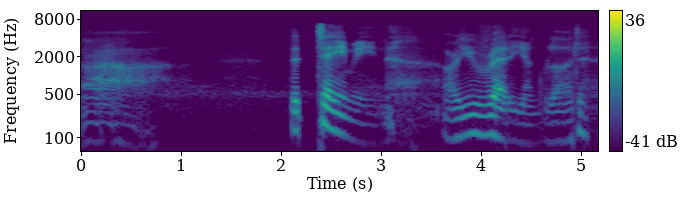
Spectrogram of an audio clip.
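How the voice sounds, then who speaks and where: In a put-on character voice, a man speaks at a very slow pace and fairly low pitch, with long, frequent pauses. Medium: actual play. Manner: commanding, menacing.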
